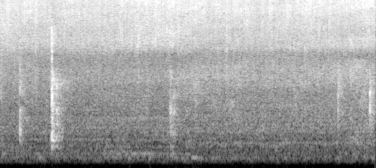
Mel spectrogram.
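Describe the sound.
Salted vegetables sizzle in a pan layered over bacon and chicken: a steady, moderate frying hiss broken by a few brief clatters as the pan is stirred.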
